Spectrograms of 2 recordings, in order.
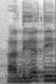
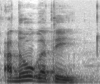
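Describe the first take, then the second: First: अधगति with no o after "dh"; wrong pronunciation. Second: अधोगति with a long o; correct pronunciation. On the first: Teacher shows what not to say, o-less mispronunciation. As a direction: run अधगति as adh-gati. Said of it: "नहीं बोलते". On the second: Teacher corrects the word for students, clear o. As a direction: sound a clear "dho" in अधोगति. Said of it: "इसको बोलते हैं अधोगति". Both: Shown as a demonstration.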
